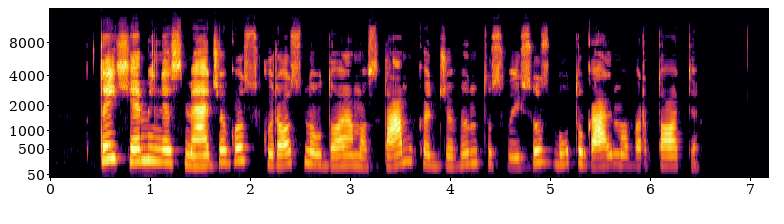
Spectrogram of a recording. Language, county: Lithuanian, Vilnius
